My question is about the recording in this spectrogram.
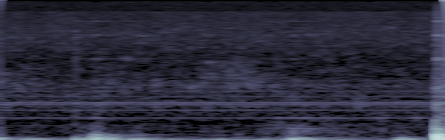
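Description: Quiet background on a narrator's microphone: a faint steady hum with a few soft, low thumps.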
